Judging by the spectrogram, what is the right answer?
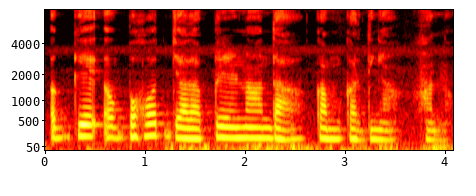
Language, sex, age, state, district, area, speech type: Punjabi, female, 30-45, Punjab, Rupnagar, rural, spontaneous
